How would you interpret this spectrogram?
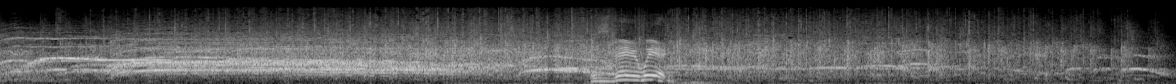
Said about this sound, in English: Hey. What are y'all doing? Are y'all clapping? Oh, because she got back from the restroom or something? Why would y'all do that? That was weird. All right, welcome back, I guess. Is it like a Burbank thing? Why would y'all start clapping?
